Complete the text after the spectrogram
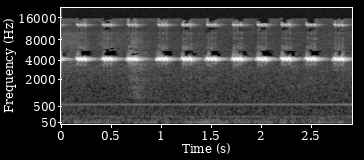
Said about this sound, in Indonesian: Oh, suara jangkrik kayak gitu.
